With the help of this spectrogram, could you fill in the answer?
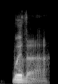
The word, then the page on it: wither: British English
